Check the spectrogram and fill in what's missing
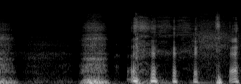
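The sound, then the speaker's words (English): Heavy breathing right up against a microphone: a faint breath, then one loud, long exhale followed by a quick run of short, forceful huffs. No speech. “I'm breathing heavy in the mic because I love you guys.”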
